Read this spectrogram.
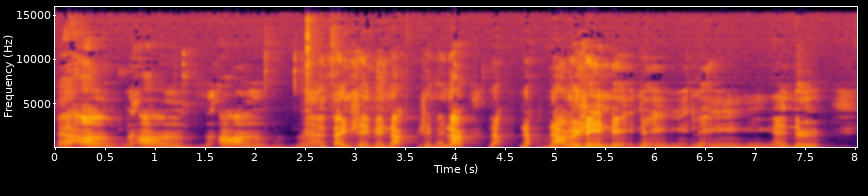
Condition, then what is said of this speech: Stuttering. Puis, pour vrai, je fais des, des jokes de bégaiement, puis je, dois les grains, sinon je suis plus capable.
